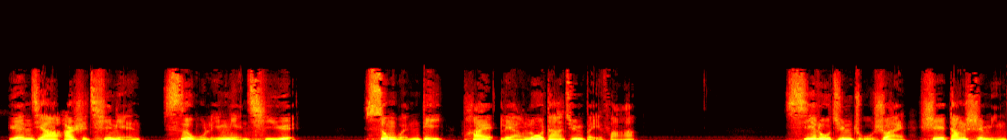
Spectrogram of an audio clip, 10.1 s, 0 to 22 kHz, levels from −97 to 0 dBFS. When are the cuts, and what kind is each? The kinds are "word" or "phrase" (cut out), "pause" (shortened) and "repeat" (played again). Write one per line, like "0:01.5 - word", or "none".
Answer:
none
